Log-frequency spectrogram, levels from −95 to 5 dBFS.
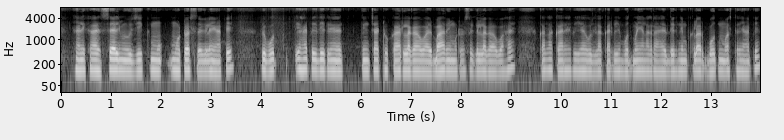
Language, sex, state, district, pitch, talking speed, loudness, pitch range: Hindi, male, Bihar, Kishanganj, 130 Hz, 235 wpm, -21 LUFS, 130-135 Hz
